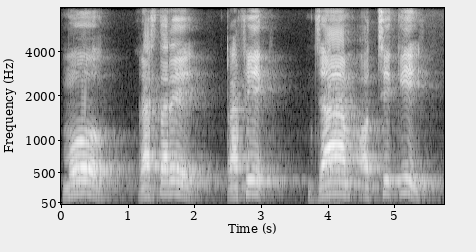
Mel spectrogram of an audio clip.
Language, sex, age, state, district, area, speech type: Odia, male, 45-60, Odisha, Dhenkanal, rural, read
